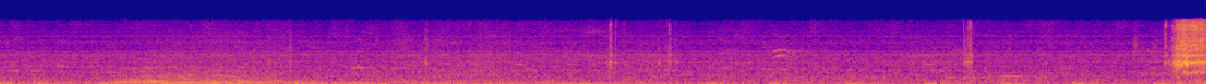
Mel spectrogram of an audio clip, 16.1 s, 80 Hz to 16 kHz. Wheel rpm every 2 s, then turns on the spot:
0, 0, 0, 0, 0, 0, 40, 140.
none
